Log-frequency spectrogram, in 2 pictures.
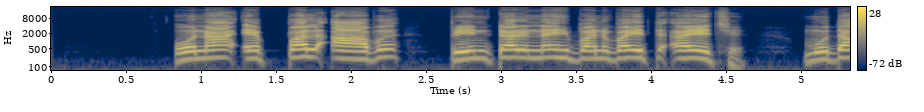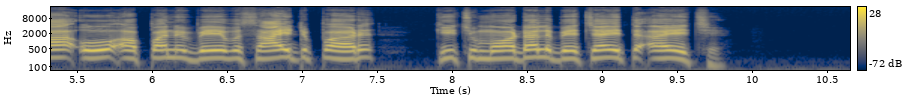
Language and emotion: Maithili, neutral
